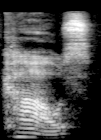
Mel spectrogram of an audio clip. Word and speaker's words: Chaos: And das Chaos, the chaos, of course. So, well, these words have a K for pronouncing them.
